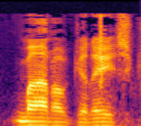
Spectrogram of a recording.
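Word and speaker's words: Monogenes (μονογενής): And that's where that word monogenes comes in. Mono only. Well, stick with English. Monogenes. That's a long A.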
